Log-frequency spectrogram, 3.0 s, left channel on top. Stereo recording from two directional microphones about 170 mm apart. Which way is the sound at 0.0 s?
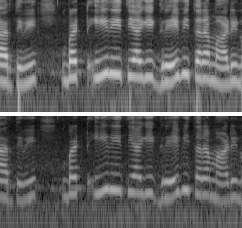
40° left (ahead or behind).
